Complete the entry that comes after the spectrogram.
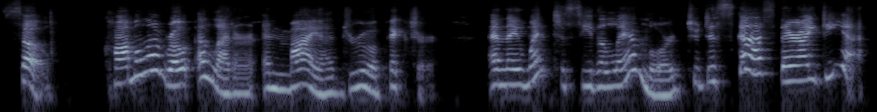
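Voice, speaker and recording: A woman reads a storybook to small children in a bright, fairly high voice. She takes her time, leaning on key words and pausing to put simple questions to her young listeners. Her intonation rises and falls expressively throughout. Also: very animated. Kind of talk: picture-book read-aloud with teacherly asides and questions.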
